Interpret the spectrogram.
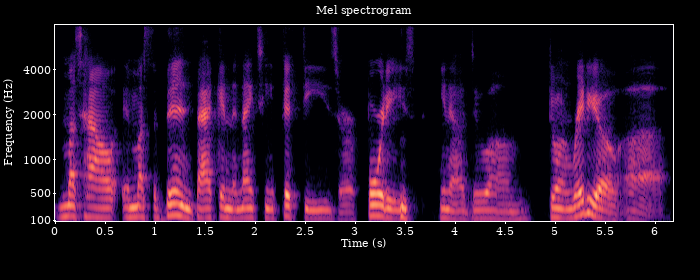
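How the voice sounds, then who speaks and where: A woman's voice: rumbling low, normal speed. An American woman chatting casually as an interview guest, enthusiastic and rambling, often repeating her phrases. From Washington DC area, United States.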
